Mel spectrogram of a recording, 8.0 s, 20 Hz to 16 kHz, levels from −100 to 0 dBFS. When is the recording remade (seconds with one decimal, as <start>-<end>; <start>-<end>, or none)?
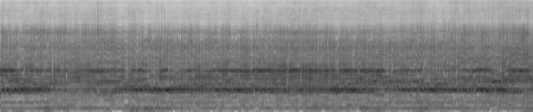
0.0-8.0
